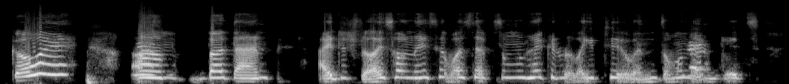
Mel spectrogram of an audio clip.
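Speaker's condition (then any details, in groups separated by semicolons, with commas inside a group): Cerebral palsy; quadriplegic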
